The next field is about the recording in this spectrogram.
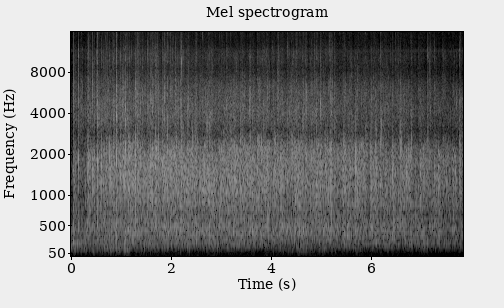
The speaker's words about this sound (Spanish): Puedes dar un fuerte aplauso al Señor.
